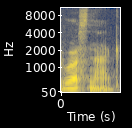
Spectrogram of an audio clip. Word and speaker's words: Rusnák: correctly is it pronounced i mean it's rusnak russ knight okay thank you and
